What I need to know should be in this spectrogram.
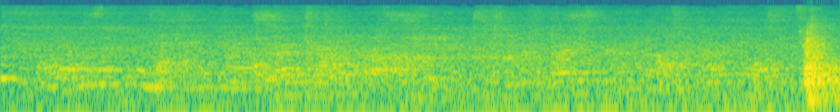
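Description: Footsteps of a man walk across a hard floor.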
